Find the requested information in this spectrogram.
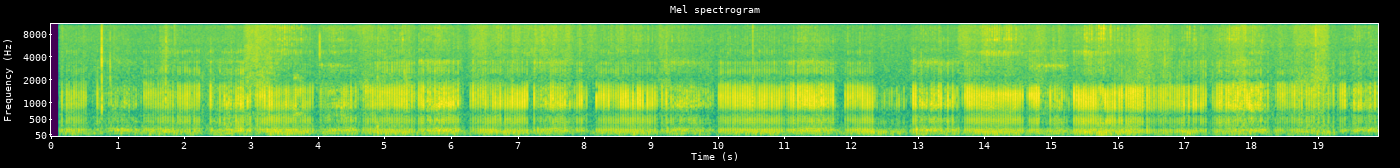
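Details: Pet cat purring steadily indoors, a low rumbling throb sustained for the whole stretch with faint rhythmic breaths and no other sounds.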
